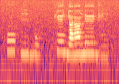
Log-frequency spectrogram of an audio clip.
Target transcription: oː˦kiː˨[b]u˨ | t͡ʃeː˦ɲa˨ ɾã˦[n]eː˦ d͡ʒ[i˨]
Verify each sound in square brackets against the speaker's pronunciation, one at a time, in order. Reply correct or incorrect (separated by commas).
correct, correct, correct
